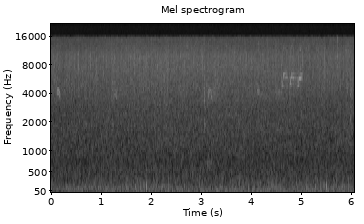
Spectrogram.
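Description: Faint steady outdoor ambience: an even hiss over a low, unsteady rumble. Two brief clicks come about two seconds in and near the end, and there are a few faint high chirps.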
